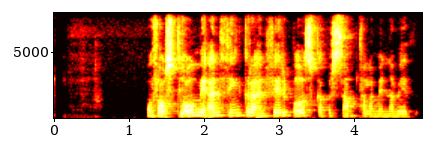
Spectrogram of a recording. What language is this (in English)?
Icelandic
